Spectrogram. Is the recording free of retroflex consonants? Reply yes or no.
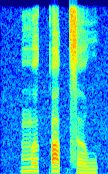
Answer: yes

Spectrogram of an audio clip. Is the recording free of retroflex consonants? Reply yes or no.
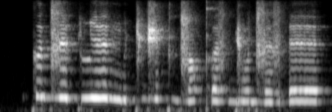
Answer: yes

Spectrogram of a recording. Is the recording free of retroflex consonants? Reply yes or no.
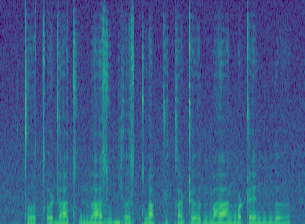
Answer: no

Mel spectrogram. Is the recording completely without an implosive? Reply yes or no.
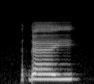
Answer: no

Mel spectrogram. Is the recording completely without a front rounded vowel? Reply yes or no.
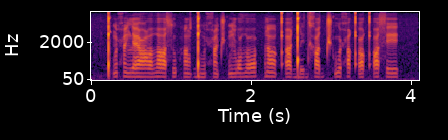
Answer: yes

